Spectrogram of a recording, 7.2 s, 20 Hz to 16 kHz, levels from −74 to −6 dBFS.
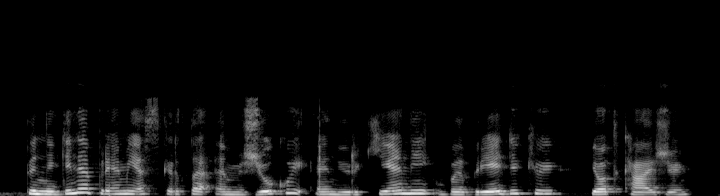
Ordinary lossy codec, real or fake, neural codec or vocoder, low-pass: Opus, 24 kbps; fake; codec, 16 kHz, 4 kbps, X-Codec, HuBERT features, trained on balanced general audio; 7.2 kHz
